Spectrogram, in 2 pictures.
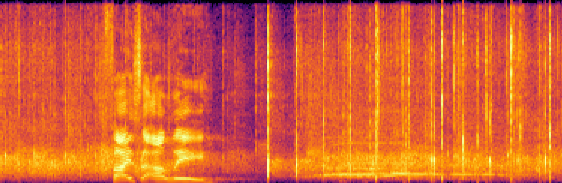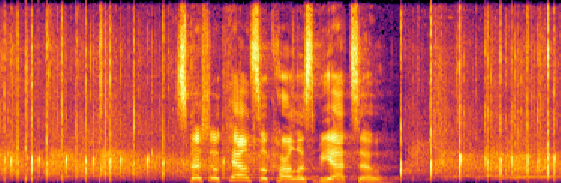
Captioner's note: applause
